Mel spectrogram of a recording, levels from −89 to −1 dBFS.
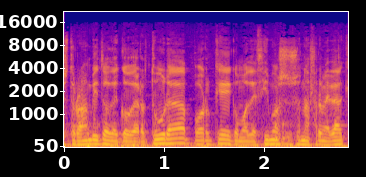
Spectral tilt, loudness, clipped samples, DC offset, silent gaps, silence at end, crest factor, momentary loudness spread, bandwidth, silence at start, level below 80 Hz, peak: -5 dB/octave; -15 LUFS; under 0.1%; under 0.1%; none; 0 s; 12 dB; 3 LU; 14.5 kHz; 0 s; -26 dBFS; -4 dBFS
